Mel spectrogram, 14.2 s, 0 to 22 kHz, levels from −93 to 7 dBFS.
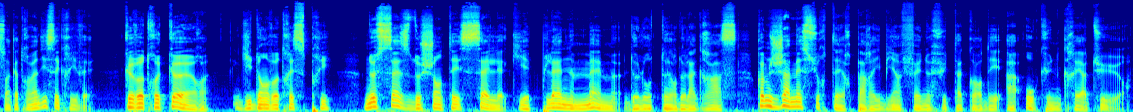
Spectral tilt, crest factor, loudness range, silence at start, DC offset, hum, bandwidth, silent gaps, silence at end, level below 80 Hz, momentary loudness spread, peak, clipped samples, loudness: -5 dB/octave; 20 dB; 6 LU; 0 s; under 0.1%; none; over 20 kHz; none; 0.1 s; -38 dBFS; 12 LU; -8 dBFS; under 0.1%; -28 LUFS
